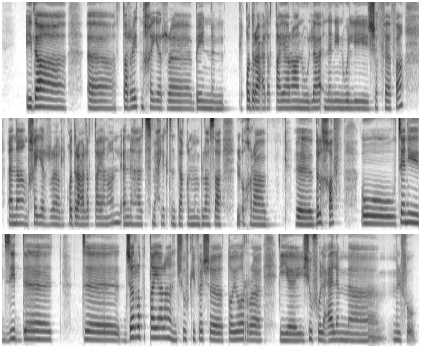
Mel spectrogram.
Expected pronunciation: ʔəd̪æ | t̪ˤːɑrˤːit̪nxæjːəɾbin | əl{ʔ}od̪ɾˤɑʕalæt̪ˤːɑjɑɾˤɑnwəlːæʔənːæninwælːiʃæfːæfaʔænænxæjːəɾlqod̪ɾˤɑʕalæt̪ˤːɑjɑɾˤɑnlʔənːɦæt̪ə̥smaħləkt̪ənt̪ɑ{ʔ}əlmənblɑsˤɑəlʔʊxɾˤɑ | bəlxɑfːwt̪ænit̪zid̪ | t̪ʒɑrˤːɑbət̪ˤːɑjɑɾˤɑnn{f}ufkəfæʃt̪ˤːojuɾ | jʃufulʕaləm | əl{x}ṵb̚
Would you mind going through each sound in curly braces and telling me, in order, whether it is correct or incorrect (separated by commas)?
incorrect, incorrect, incorrect, incorrect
